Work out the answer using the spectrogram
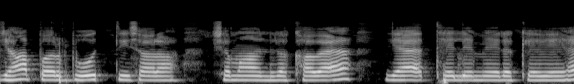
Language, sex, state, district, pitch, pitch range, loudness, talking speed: Hindi, female, Uttar Pradesh, Saharanpur, 200 Hz, 195-210 Hz, -15 LUFS, 155 wpm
